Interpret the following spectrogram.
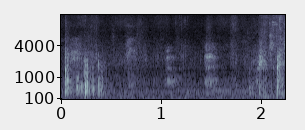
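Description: Small pet dogs panting close by, with a short burst of sound in the first half second and then a few faint breaths.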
